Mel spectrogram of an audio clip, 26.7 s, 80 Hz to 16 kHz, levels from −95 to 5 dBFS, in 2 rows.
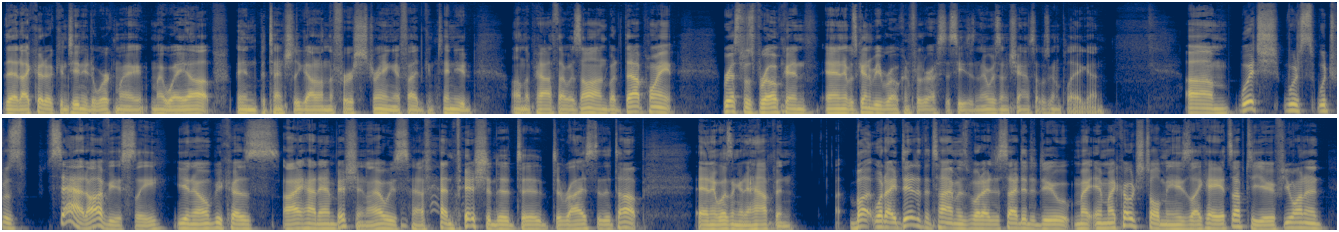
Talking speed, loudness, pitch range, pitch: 265 wpm, -20 LUFS, 95-120 Hz, 105 Hz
